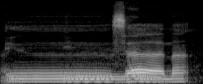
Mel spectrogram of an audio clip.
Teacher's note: سین تو بریک ہے، سین تو باریک ہے، سین باریک ہے تو یہ اخفا بھی باریک ہوگا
